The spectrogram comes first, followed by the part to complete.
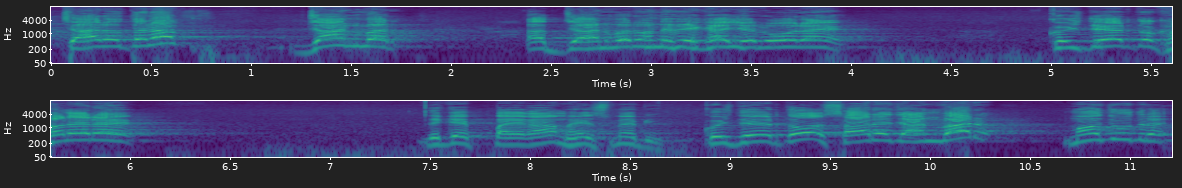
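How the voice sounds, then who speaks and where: Male preacher, Lucknow Urdu accent, very high voice, orating with sudden loud peaks; live hall with long echo. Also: expressive, a little slow, pauses often. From India. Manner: swings between soft asides and loud declaiming. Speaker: Shia cleric. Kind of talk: Muharram majlis sermon. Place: large imambargah hall.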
